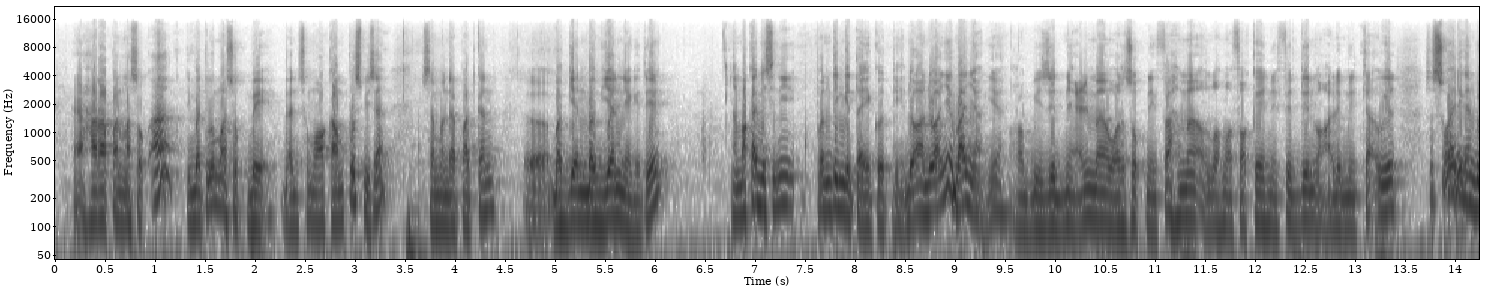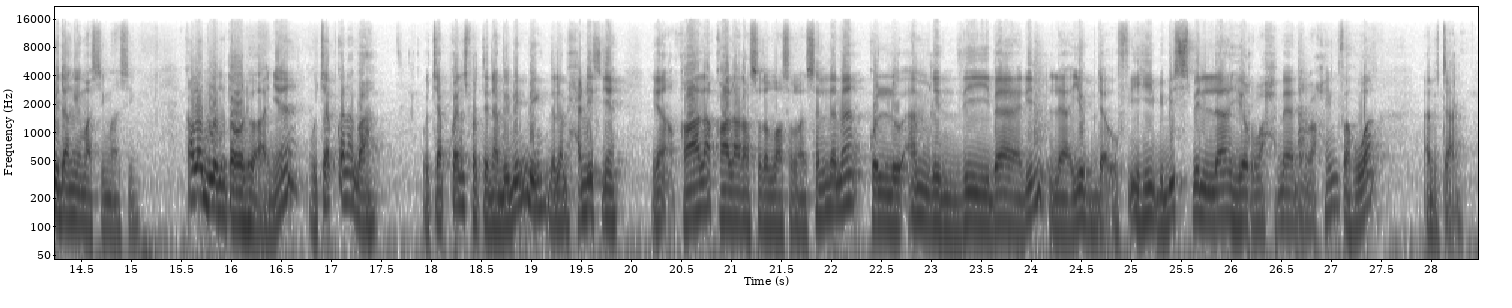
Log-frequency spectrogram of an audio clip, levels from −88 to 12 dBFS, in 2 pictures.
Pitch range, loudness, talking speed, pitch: 105-125 Hz, -16 LUFS, 155 wpm, 110 Hz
